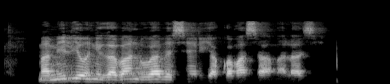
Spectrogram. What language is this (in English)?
Taita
